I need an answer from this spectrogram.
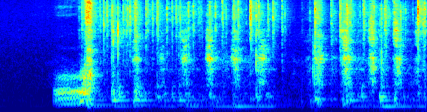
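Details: Maltese dog at home, worked up after spotting a squirrel out the window: a brief high whine opens, then rapid, breathy, broadband huffs and snorts in an uneven burst, with a low steady hum underneath.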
